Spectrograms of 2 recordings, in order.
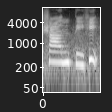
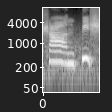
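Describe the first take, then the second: First: শান্তিহি ending in a full h with short i; visarga as hi. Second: শান্তিশ with long "aa", closed on sh; visarga as sh. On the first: Teacher showing the last word, শান্তিহি ending in "hi". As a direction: say শান্তিহি in separate syllables, echoing "hi". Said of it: "রস্বইকারটা উচ্চারণ করতে হবে". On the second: Teacher answering own question, শান্তিশ ending in sh. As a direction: end শান্তিশ in a vowelless palatal sh. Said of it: "তালব্য স হসন্ত উচ্চারণ". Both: Shown as a demonstration.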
